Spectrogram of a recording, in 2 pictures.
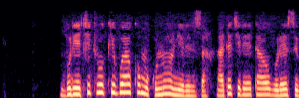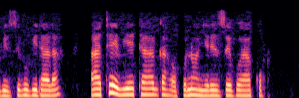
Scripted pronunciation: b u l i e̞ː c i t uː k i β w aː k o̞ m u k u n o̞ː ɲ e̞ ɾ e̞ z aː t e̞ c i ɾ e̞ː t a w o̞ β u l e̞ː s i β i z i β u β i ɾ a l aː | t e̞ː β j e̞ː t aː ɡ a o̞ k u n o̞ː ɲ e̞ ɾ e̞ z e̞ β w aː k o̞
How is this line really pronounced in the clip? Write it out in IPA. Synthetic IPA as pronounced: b u l i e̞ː c i t uː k i β w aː k o̞ m u k u n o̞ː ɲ e̞ ɾ e̞ z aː t e̞ c i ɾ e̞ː t a w o̞ β u l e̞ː s i β i z i β u β i ɾ a l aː | t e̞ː β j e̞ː t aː ɡ a o̞ k u n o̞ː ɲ e̞ ɾ e̞ z e̞ β w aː k o̞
